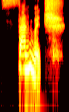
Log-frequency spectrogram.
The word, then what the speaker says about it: sandwich: Sandwich. Not sandwich. Sandwich. No duh.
